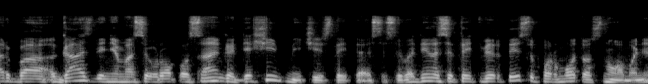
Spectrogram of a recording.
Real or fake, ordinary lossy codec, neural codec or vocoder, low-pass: real; AAC, 64 kbps; none; 9.9 kHz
